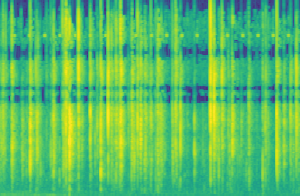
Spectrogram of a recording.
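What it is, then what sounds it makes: Cellophane-wrapped package, crinkled and tapped. Long painted nails and fingertips scratch and tap the thin clear plastic cellophane sleeve sealing a flat orange fitness band lying on a fabric cushion, then press along one edge. A rapid run of short, dry, bright crinkles, crackles and tapping clicks comes through at a quiet level with almost no low end.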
